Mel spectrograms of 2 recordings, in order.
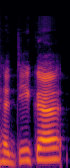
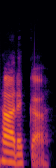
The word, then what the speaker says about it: Hadika: Is it Hadika? Is that the right emphasis? The second syllable, not Hadka. Hadika.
